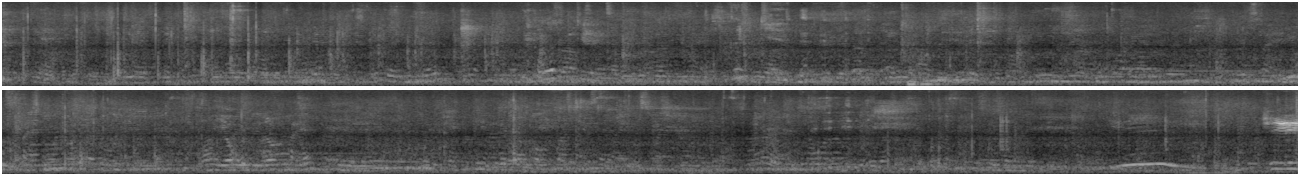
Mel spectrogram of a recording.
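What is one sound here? A small choir of men and women sings together in a large echoing hall.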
